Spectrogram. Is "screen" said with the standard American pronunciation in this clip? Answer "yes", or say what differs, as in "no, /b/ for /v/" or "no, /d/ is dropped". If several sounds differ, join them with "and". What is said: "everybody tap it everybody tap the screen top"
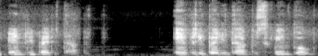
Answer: no, /ɹ/ is dropped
